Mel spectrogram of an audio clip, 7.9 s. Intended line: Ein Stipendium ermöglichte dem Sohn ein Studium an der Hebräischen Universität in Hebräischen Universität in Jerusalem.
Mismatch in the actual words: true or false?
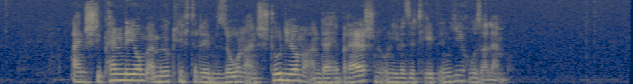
true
